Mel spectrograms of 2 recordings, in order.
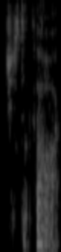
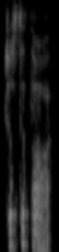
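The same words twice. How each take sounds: First: Whisper. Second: Said in the usual way. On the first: Shown as a demonstration.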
